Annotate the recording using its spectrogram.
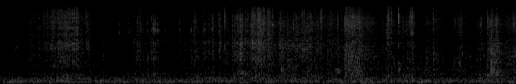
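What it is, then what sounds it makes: Tissue paper being folded and crinkled. A thin tan tissue-paper sewing pattern sheet rests on a fabric ironing board while hands fold it into a small rectangle and rub the folds flat with their fingertips. The result is a steady, quiet, bright crinkling and crackling that swells and fades with each fold, with very little low end.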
